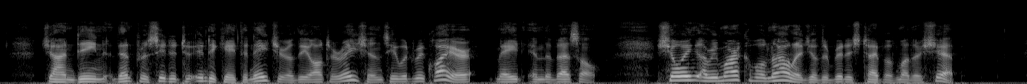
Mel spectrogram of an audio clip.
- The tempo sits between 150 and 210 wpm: Yes, average, 170 wpm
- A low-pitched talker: Yes, low, 125 Hz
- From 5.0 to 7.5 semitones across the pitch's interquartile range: Yes, wide, 5.6 semitones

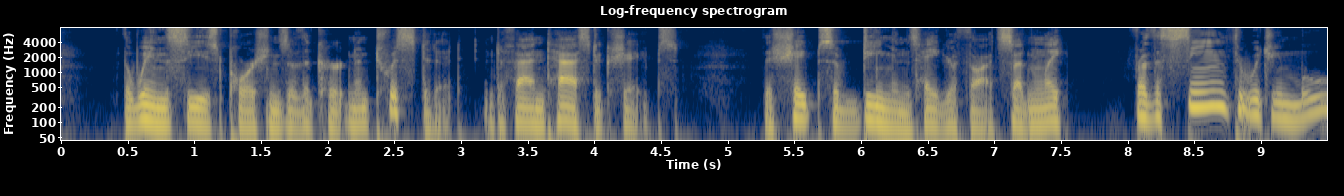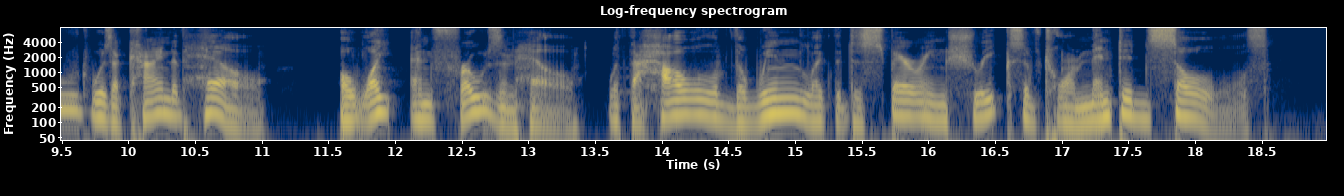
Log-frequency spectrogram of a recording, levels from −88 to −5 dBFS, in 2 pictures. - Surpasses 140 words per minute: Yes, average, 160 wpm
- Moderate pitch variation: No, wide, 5.8 semitones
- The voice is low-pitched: Yes, low, 115 Hz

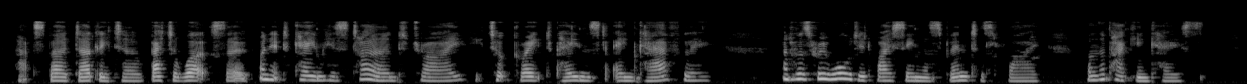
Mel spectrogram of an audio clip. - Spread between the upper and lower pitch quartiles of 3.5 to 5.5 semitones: No, average, 2.8 semitones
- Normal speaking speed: Yes, average, 160 wpm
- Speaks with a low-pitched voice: No, medium, 180 Hz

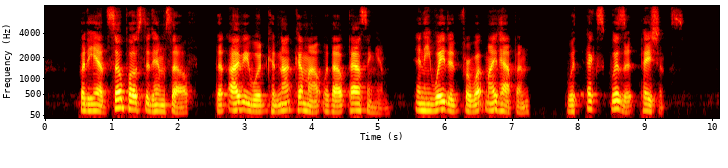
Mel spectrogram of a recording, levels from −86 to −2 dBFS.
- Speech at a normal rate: Yes, average, 150 wpm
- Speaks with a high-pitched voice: No, low, 130 Hz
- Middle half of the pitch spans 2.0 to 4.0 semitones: Yes, average, 3.5 semitones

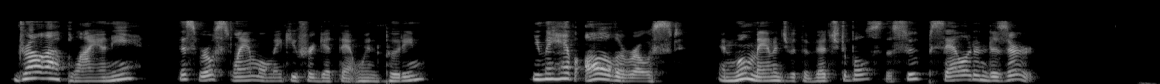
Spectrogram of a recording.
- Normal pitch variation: No, wide, 6.4 semitones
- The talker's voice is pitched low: No, medium, 185 Hz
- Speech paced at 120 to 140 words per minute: No, average, 155 wpm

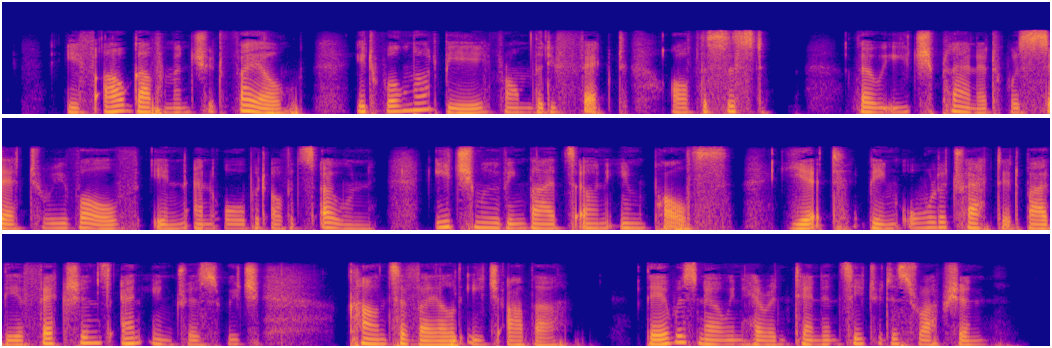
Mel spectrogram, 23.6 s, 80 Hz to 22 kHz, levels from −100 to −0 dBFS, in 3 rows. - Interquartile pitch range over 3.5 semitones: No, narrow, 2.6 semitones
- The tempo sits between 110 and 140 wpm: Yes, slow, 135 wpm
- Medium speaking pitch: Yes, medium, 155 Hz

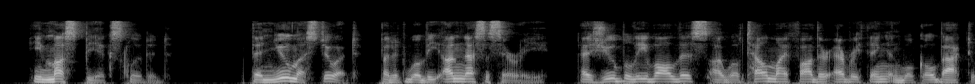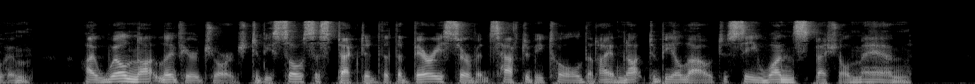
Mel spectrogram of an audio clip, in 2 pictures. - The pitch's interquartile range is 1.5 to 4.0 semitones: Yes, average, 3.2 semitones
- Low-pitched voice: Yes, low, 115 Hz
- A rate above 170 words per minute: Yes, average, 190 wpm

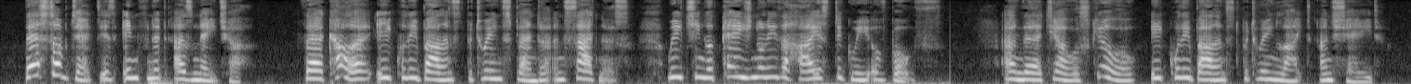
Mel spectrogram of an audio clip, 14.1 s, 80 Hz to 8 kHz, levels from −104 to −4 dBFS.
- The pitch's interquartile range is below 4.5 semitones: No, average, 4.8 semitones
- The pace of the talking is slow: Yes, slow, 130 wpm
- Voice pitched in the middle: No, very high, 265 Hz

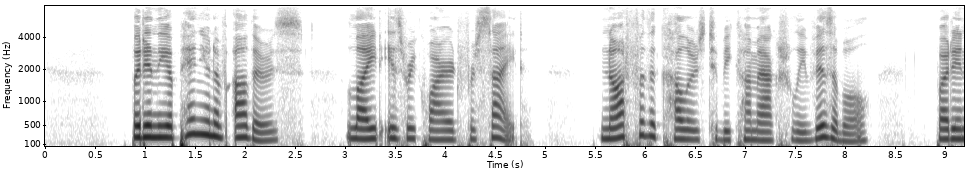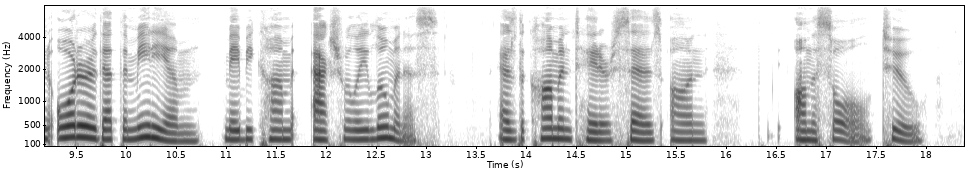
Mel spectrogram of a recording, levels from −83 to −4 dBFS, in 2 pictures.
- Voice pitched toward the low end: No, high, 200 Hz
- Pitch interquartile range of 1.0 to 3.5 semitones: Yes, average, 3.1 semitones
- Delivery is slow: Yes, slow, 120 wpm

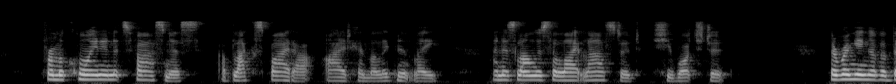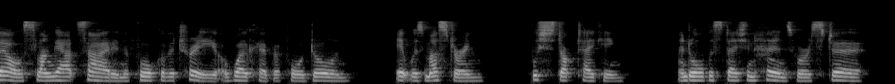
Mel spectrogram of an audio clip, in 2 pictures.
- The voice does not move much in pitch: No, average, 3.8 semitones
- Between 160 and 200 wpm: Yes, average, 165 wpm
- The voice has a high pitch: No, medium, 180 Hz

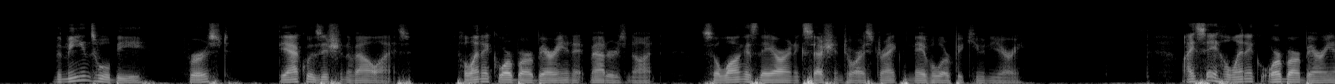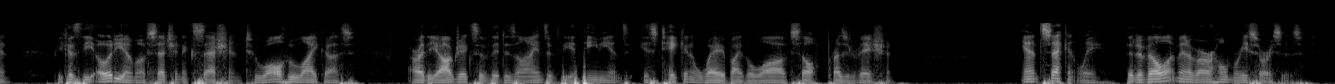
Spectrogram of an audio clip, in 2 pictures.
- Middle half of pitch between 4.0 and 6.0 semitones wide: No, average, 3.0 semitones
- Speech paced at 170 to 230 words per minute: No, average, 155 wpm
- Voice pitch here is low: Yes, low, 100 Hz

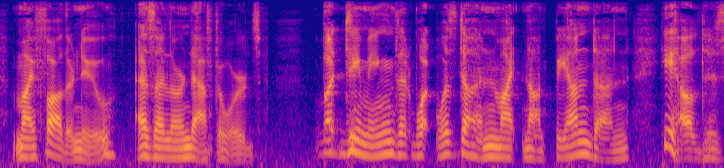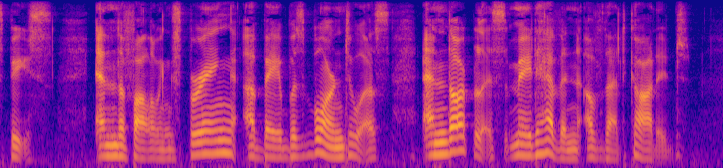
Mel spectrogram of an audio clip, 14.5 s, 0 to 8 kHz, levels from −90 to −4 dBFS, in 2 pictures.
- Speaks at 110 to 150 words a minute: No, average, 160 wpm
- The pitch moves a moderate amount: Yes, average, 4.8 semitones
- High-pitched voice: No, low, 135 Hz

